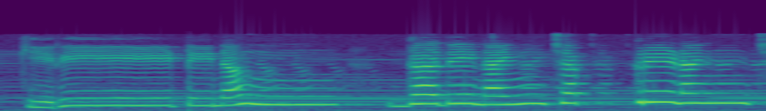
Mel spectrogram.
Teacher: ಸಮಂತಾ ದೀಪ್ತಾನಲಾರ್ಕದ್ಯುತಿಮಪ್ರಮೇಯಂ ಕಿರೀ ಕಿರೀಟಿನಂಗದಿನಂಚ ಕ್ರಿಣಂಚ ಕಿರೀಟಿನಂ ಕಿರೀಟಿ ರಿ ದೀರ್ಘ ಟಿ ರಸ್ವ ಕಿರೀಟಿನ ಆದ ನಂತರ ಬಂದಿರುವ ಅನುಸ್ವರದ ಉಚ್ಚಾರಣೆ ಕ ವರ್ಗದ ಅನುನಾಸಿಕ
